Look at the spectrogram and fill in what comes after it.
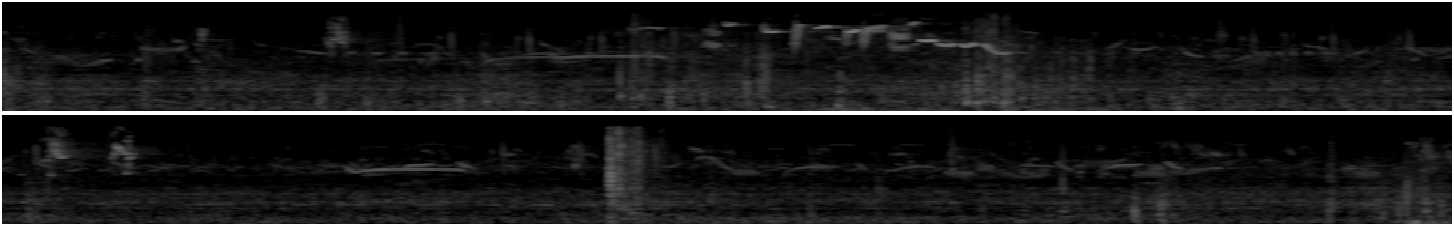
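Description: Birds chirping and calling, with one loud run of high whistles falling in pitch about four seconds in. Several sharp clicks or snaps, the strongest about ten seconds in.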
